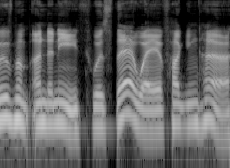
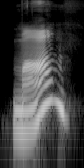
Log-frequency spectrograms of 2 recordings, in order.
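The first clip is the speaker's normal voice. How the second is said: higher, louder startled cry of Mom?; shocked call; 6 semitones higher, 5 dB louder than usual. A narrator's reading. Tamar sees her mother, calling out shocked. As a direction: call out in sudden surprise. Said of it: "Tamar called in shock".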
